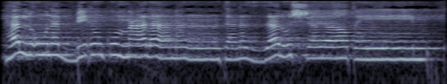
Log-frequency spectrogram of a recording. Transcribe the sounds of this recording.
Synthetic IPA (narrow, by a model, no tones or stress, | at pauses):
ɦalʔʊnabːɪʔʊkʊmʕalaːmant̪anazːalʊʃːajɑːt̪ˤiːn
